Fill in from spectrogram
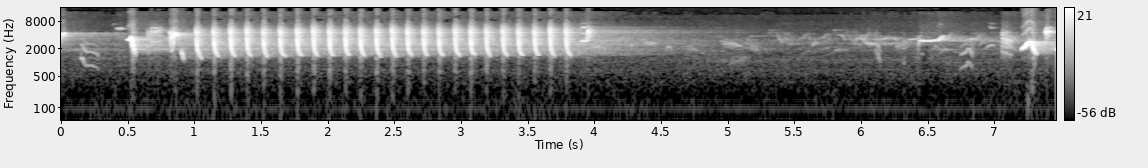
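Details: Evening song of a common nightingale: a fast, loud, regular series of about twenty-five identical clicking notes lasting three seconds, followed by quiet soft notes and a sudden loud phrase at the end.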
